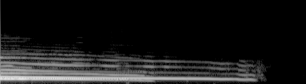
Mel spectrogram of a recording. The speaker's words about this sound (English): Wolf.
